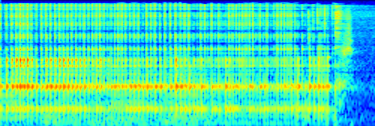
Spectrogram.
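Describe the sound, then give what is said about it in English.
A person makes a sustained, creaky croaking rattle in the throat, a loud vocal imitation of the ghostly death rattle from the movie The Grudge, lasting under two seconds before cutting off. “No, that's the Grudge noise.”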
